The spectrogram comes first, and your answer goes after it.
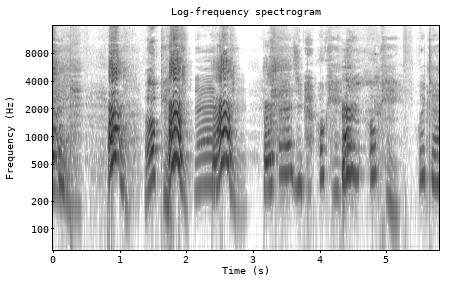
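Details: Labrador and Great Dane mix dog howling along at night during a nightly sing-along routine. Short yelping bursts, rising and falling whining howls and a few sharp barks come in uneven phrases, mixed with a person's voice.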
